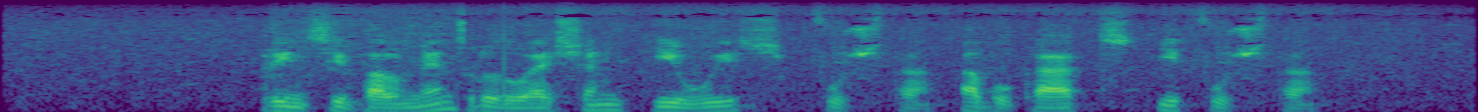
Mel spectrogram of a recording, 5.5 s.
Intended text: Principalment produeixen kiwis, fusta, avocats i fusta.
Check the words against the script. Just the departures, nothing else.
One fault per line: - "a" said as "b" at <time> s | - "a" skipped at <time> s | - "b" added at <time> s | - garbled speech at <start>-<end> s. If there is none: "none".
none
